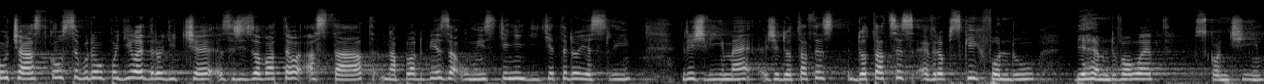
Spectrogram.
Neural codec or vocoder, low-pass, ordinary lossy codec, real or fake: none; 14.4 kHz; MP3, 96 kbps; real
